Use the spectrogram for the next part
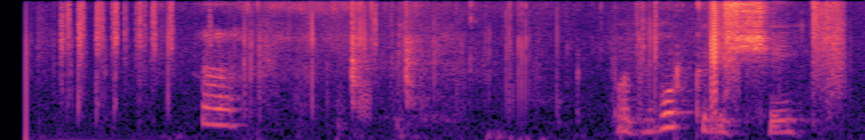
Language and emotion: Russian, neutral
